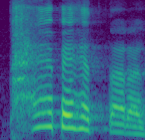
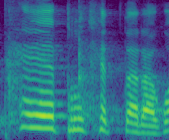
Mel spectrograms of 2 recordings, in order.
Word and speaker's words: 패배했다: 우리 전쟁에서 지면은 전쟁에 져서 패배했다라 그러잖아요. 그럼 패배할 때 어떻게 적느냐면 이렇게 적어요. 전쟁에 진 거를. 그래 패할 패자에 등질배 달아날 배라고 읽어야 돼요. 이거를 북이라 패북했다라고 안 해요. 패배했다 그래요.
